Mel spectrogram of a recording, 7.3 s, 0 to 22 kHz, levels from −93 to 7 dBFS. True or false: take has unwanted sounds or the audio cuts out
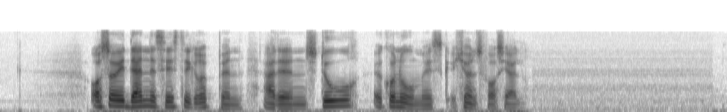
false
